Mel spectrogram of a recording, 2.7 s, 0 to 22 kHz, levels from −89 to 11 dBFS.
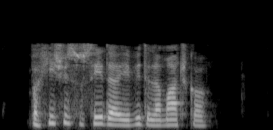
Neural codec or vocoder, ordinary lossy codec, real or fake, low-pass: none; MP3, 32 kbps; real; 5.4 kHz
